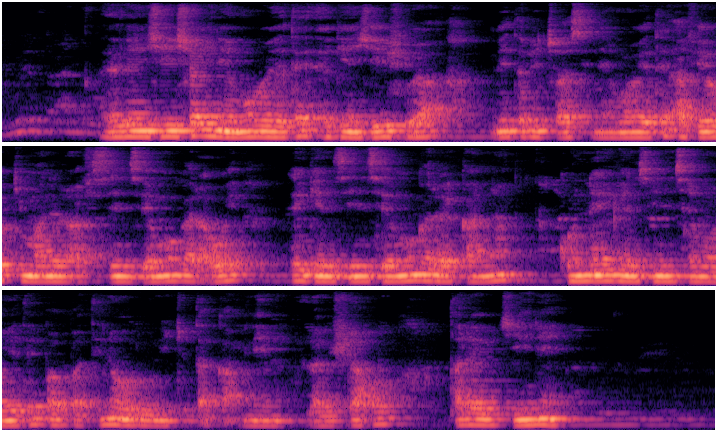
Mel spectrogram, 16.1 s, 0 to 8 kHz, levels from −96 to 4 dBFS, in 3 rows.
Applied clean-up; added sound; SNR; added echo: none; none; none; reverberation time 0.8 s.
